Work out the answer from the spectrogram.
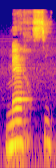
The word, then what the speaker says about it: merci: E aí, quando uma palavra tem ER no meio da palavra, não no final, mas no meio da palavra, eu abro o som desse E e eu pronuncio o R. Então fica R, merci, merci, mercredi, tá?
